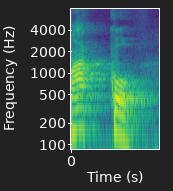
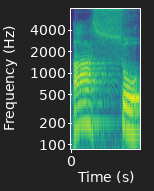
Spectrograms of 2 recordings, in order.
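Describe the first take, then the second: First: The middle consonant is a hard k sound. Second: The middle consonant is a soft s sound. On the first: The speaker calls it wrong. "e não aco" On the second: The speaker calls it right. "Aço e não aco"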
